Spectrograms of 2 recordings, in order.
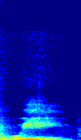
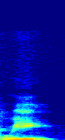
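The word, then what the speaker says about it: υι: That would be pronounced as like we, like us guys, we.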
